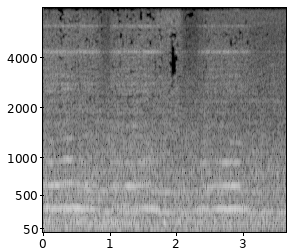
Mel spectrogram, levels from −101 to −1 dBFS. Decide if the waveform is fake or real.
fake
